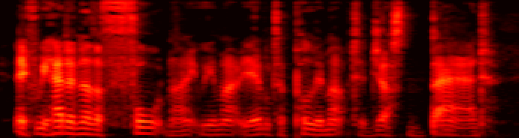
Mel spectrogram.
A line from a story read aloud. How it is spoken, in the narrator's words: he muttered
